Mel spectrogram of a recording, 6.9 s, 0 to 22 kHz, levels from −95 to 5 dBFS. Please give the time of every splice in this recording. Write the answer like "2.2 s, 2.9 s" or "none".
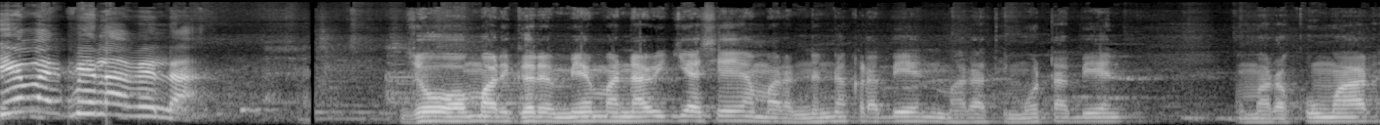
1.6 s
